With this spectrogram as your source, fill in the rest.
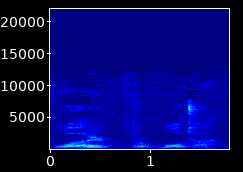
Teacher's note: you need to stress the first syllable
